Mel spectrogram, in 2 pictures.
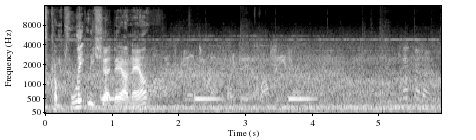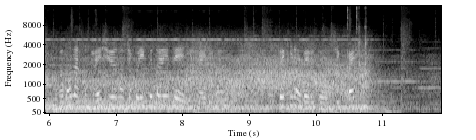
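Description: A jet engine roars steadily, then cuts off.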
